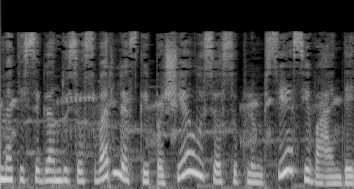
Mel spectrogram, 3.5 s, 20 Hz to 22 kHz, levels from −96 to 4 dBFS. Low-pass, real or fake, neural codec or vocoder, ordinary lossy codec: 10.8 kHz; fake; vocoder, 24 kHz, 100 mel bands, Vocos; MP3, 48 kbps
